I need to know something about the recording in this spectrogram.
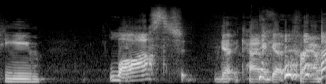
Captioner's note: laughs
